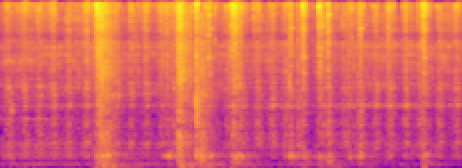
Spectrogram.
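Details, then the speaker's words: Playmatic Harem pinball machine after credit button press, which previously caused smoking; irregular bursts of relay clicking and chattering over low mains hum, nothing settles; owner suspects a broken score motor. "okay so that time i think one of these relays kicked on so i feel like i sort of made progress"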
